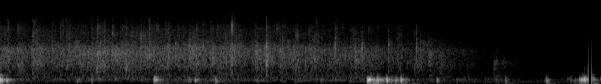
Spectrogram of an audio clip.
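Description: Audience applauding, dying away after about four and a half seconds. There are a couple of low knocks, one in the middle and one near the end.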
